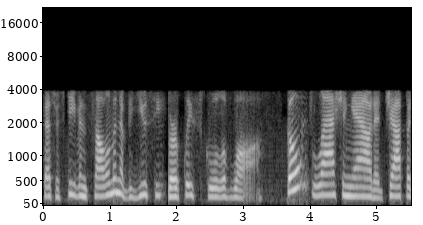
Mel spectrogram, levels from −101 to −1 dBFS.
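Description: It's a speech clip carrying Speex codec damage the whole way through: the voice sounds hoarse and grainy, with thin excitation and a noisy, smeared top end, which fits a low Speex setting around 11 kbps. There's also VoIP packet loss concealed by the speech codec, at 1.73–2.01 s and again at 3.83–4.01 s. In each gap the decoder stretches the last sound into a fading fill, covering what sounds like about 140 ms of missing audio. The second gap is broken up, with the longest stretch near 100 ms, and the voice stays weak for a moment after each one.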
